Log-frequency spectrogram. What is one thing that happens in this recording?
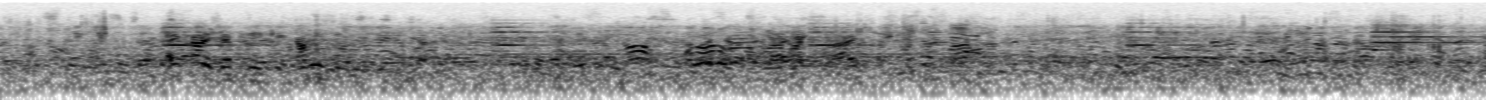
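A crowd chatters outdoors in the background.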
